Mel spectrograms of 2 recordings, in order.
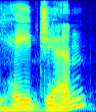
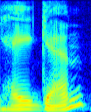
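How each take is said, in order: First: The second syllable begins with a J sound. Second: The second syllable begins with a G sound. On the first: "if it were a hard G, wouldn't it be hey Jen?" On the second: "a soft G would be hey gen?"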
